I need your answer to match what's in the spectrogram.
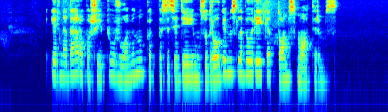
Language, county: Lithuanian, Kaunas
